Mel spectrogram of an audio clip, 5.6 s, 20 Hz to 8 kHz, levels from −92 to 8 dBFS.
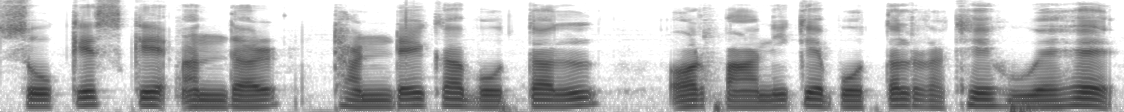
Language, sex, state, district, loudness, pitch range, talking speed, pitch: Hindi, male, Assam, Kamrup Metropolitan, -18 LUFS, 120-135 Hz, 150 wpm, 125 Hz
